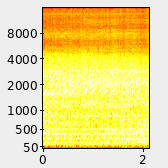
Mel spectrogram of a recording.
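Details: Renault Kwid with check engine and zigzag warning lights, idling after connector fix: rough uneven idle with dull shake, cylinder 3 still misfiring; compression check on cylinder 3 planned next.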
